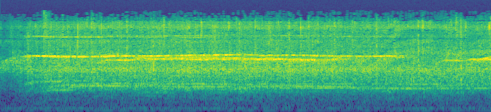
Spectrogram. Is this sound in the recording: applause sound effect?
yes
